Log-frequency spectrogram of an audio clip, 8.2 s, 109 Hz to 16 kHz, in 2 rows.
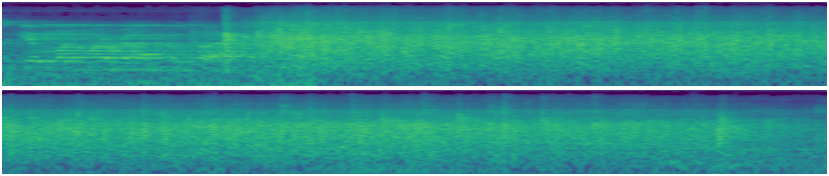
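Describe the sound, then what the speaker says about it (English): Audience applause at a 1988 Faribault High School Class Day ceremony, a full steady round of clapping from a large crowd that swells after the first second and carries on evenly for about seven seconds before tapering slightly. "Let's give him one more round of applause."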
